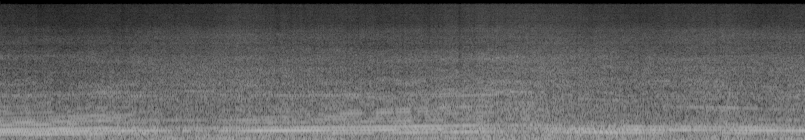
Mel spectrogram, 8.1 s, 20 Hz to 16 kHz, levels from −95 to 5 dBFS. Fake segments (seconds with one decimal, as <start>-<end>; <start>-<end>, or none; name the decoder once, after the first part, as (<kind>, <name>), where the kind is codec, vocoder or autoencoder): 0.0-8.1 (autoencoder, DAC-VAE)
